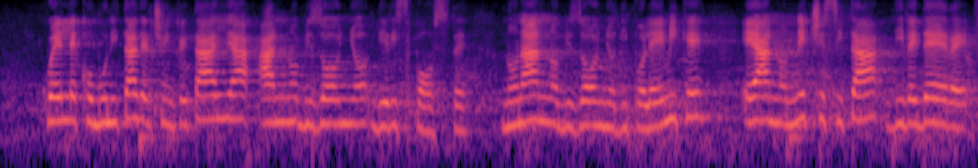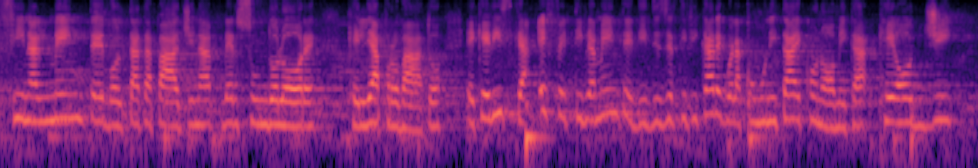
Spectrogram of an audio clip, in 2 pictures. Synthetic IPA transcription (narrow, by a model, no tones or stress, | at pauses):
kwelːekomunit̪ad̪elt͡ʃɛnt̪ɾoit̪aljaanːobizoɲːod̪iɾispɔst̪e | nonanːobizoɲːod̪ipolɛːmikeː | anːonet͡ʃesːit̪ad̪ived̪eːɾefinalment̪evolt̪aːt̪apaːd͡ʒinavɛrsound̪oloːɾe | k̟eʎiapːɾovaːt̪o | ekːerːisk̟ʲjaefːet̪ːivament̪ed̪id̪izert̪ifikaːɾekwelːakomunit̪aekonɔːmikak̟ʰeɔd͡ʒːi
